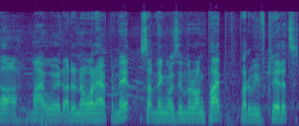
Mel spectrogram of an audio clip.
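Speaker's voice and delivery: soft, low voice, still catching breath after choking.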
